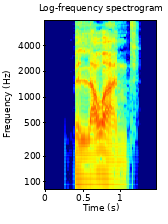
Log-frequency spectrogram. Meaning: present participle of belauern
- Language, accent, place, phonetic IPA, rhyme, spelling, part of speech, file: German, Germany, Berlin, [bəˈlaʊ̯ɐnt], -aʊ̯ɐnt, belauernd, verb, De-belauernd.ogg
